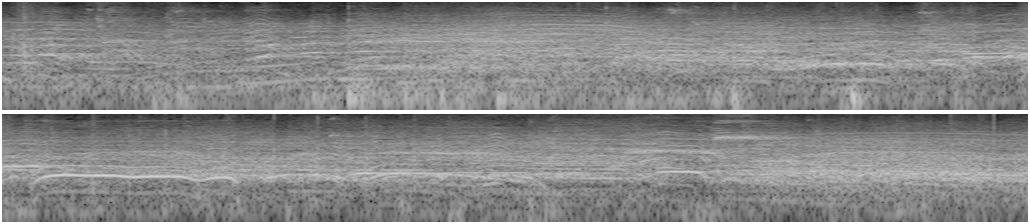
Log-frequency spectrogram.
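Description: Basketball dribbled on a gym floor during play, under a crowd talking and shouting; the crowd gets louder about a second in.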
